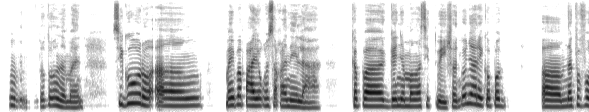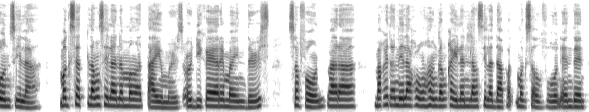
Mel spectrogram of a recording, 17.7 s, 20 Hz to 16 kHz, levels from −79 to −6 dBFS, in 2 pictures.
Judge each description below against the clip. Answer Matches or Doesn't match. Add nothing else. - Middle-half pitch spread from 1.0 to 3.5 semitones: Matches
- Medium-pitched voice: Doesn't match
